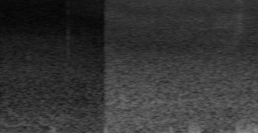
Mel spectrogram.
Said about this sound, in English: Okay, I have walked across the sand to the sea. So this is my end destination, and I'm wondering if you can hear, well, perhaps kids playing, but also the sea in the background.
